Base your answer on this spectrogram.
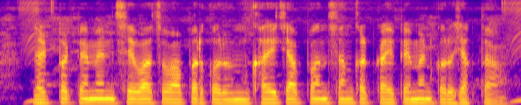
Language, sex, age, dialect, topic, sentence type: Marathi, male, 18-24, Southern Konkan, banking, statement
